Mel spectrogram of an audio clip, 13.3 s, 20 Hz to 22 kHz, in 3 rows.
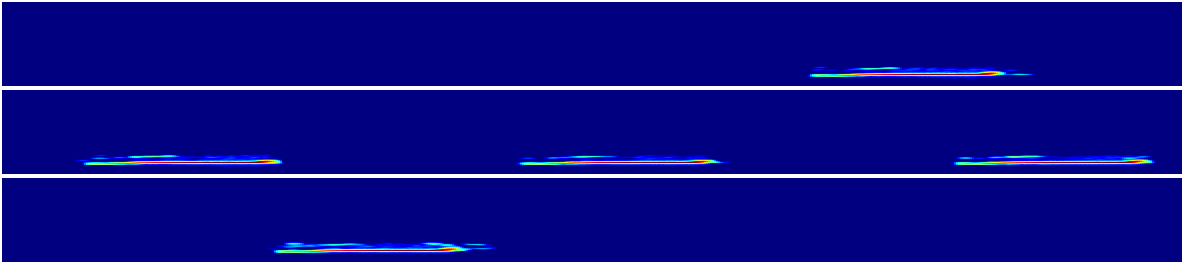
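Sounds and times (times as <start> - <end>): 
Common ground dove cooing in Arizona: 3.1 - 3.8, 4.8 - 5.5, 6.4 - 7.2, 8.0 - 8.8, 9.9 - 10.6.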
